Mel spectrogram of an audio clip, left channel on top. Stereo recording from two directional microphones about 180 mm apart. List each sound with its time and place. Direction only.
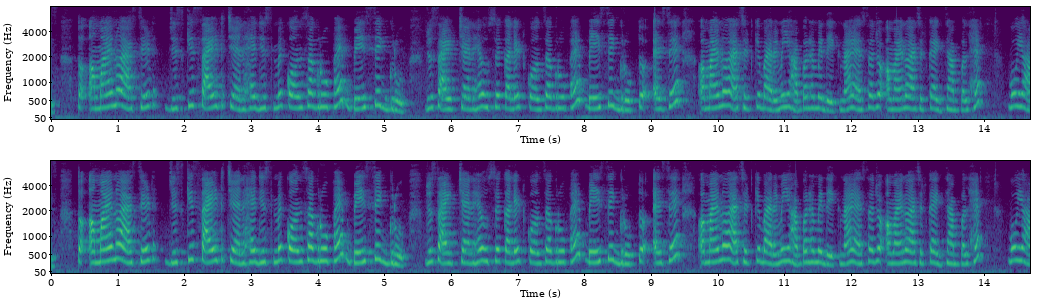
0.3 s a woman's voice: 55° right (ahead or behind); by 13.9 s 30° right (ahead or behind)
14.3 s a child's voice: 20° right (ahead or behind)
